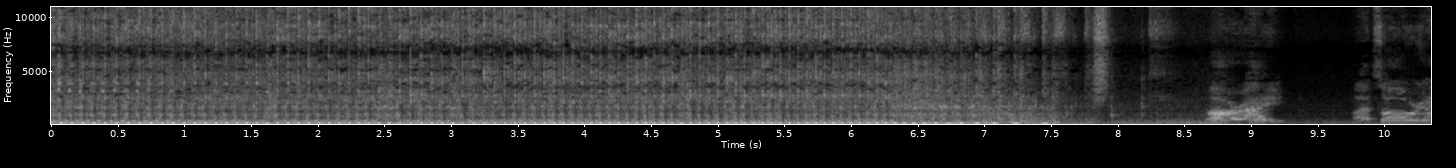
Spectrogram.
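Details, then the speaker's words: Wisconsin Model AB engine with open flywheel (shroud off, damaged), not yet hot: strong, even firing at steady speed for six seconds then shuts down; no knocks or misfires, nice strong-running engine. "okay, this seems to be like a nice running engine. Good, strong running engine."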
